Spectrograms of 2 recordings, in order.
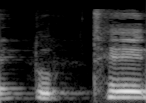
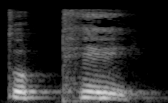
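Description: First: ਟੁੱਠੇ starting with a hard retroflex t; wrong consonant shown. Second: Tongue on the teeth for the first t of ਤੁੱਠੇ; careful falling ਤੁੱਠੇ with dental t. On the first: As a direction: curl the tongue back for the first t of ਟੁੱਠੇ. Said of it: "ਨਹੀਂ ਕਹਿਣਾ". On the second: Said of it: "ਤੱਤੇ ਨਾਲ ਉਚਾਰਨ". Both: Shown as a demonstration.

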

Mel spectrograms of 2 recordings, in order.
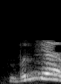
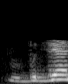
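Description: First: ਬੁੱਝੈ with a tight doubled jh; correct pronunciation. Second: ਬੁੱਝੈ said loosely the wrong way; wrong pronunciation. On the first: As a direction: press ਬੁੱਝੈ firmly. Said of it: "ਬੁੱਝੈ ਉਚਾਰਨ ਕਰਨਾ". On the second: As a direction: demo of the mistaken ਬੁੱਝੈ. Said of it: "ਨਹੀਂ ਕਹਿ ਦੇਣਾ". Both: Shown as a demonstration.

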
